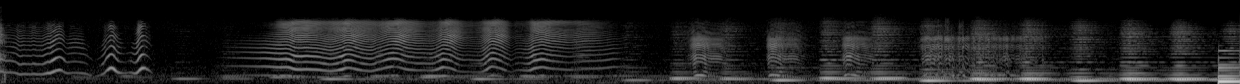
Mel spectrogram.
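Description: A fly buzzes, its drone wavering up and down in pitch, while a plucked bass-and-tone musical accompaniment joins in underneath and grows busier toward the end.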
